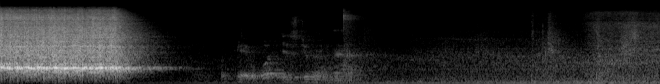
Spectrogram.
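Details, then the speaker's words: 1969 John Deere Patio 112 restoration, starter engaged: short harsh whirring spin with steady high whine that dies away; abnormal starter noise, owner suspects dirty brushes, bad ground or loose terminal, unconfirmed. "is it making that noise? I wonder if the brushes are dirty."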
